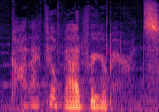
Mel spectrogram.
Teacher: The D in bad, since it's followed by another consonant, basically it's unreleased. The tongue does not release from its position or contact with the palate until the F in 4 begins.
